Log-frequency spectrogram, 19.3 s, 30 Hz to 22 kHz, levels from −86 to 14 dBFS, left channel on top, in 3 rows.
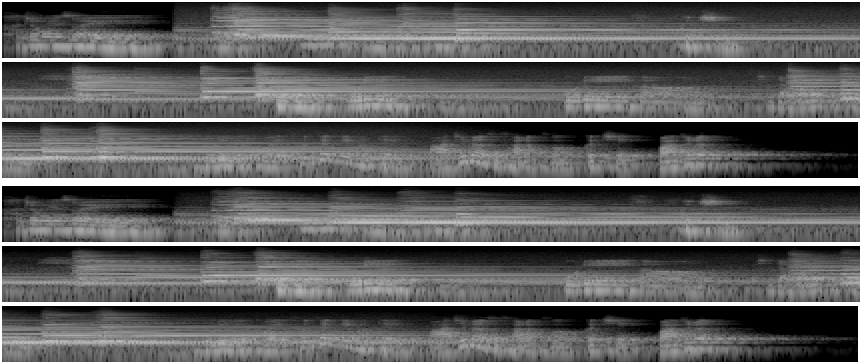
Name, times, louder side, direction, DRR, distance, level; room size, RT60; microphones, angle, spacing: voice 1, 0.0-1.1 1.5-1.7 2.1-3.7 4.7-5.2 6.4-6.7 9.2-9.4 9.7-10.1 14.2-14.4, equal, 10° right, -2 dB, 1.6 m, -33 dB
Harp, 1.3-16.6, equal, 60° left, 0.7 m, -22 dB
voice 2, 5.1-5.5 6.7-7.0 8.5-9.5 10.6-11.7 12.1-13.2 14.4-18.1, equal, 10° left, 2 dB, 0.6 m, -28 dB
5.7 x 4.0 x 5.4 m, 1.2 s
head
